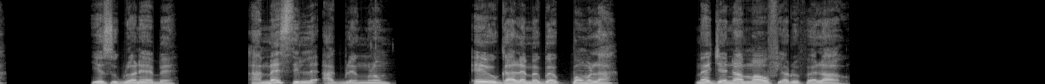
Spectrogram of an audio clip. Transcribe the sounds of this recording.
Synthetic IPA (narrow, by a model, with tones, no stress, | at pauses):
je˦su˨ɡ͡blɔ˨nɛ̃˦˨be˦ | a˨mẽ˦si˨lɛ˨ʔa˨ɡ͡blɛ˨ŋlɔ̃˦m | e˦jɛ˦wo˨ɡa˨lɛ˨mɛ̃˨ɡ͡bɛ˦k͡pɔ̃˦mla˦ | mɛ̃˦d͡ʒɛ˨nã˦mã˦wu˦fi˨a˨ɖu˨ɸɛ˦la˦o˨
